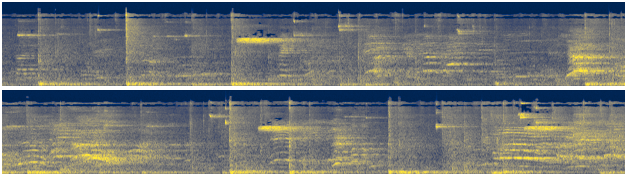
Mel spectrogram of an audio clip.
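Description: Volleyball rally in a reverberant gymnasium: a series of sharp smacks as players hit the ball and it strikes the hardwood floor, each echoing through the hall.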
